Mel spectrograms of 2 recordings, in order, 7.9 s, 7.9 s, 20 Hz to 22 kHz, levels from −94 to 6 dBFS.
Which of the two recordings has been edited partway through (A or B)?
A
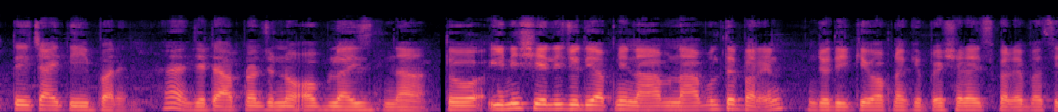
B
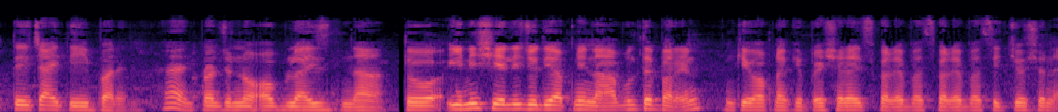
B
